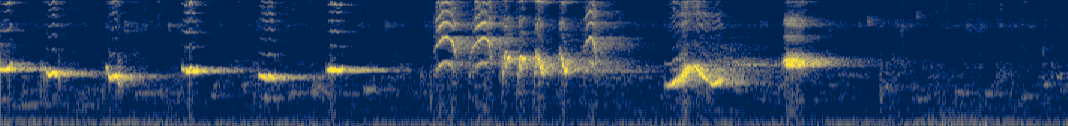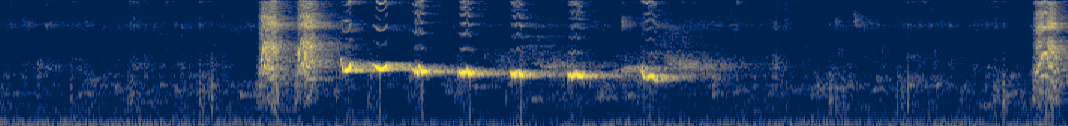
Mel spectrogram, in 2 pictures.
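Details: Cucak ijo song used as a trapping lure: short repeated whistled notes at a steady pitch, then a harsh chattering burst and swooping whistles, a pause, and another descending series of notes.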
